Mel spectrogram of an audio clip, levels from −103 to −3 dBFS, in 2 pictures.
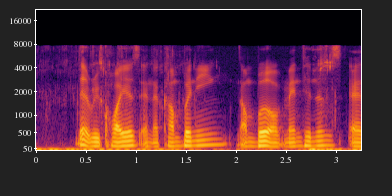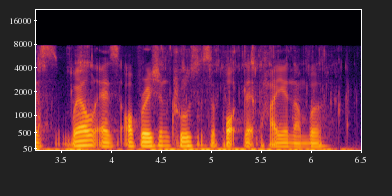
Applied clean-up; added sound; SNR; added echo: neural mask model Resemble Enhance denoiser.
